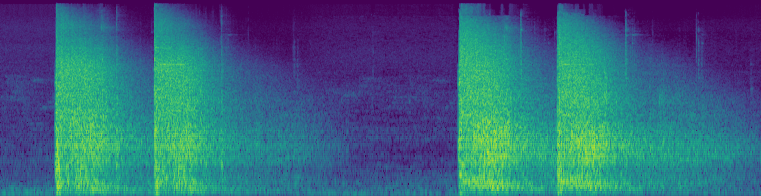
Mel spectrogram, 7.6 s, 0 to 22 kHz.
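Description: Two pairs of loud 12 gauge Aguila mini-slug shotgun blasts fired outdoors, each boom followed by a long fading echo, the shots in each pair about a second apart.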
